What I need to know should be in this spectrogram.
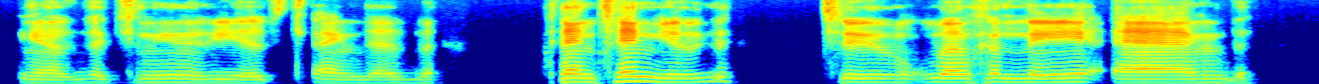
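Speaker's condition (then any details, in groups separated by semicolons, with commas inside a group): Spinal muscular atrophy; wheelchair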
